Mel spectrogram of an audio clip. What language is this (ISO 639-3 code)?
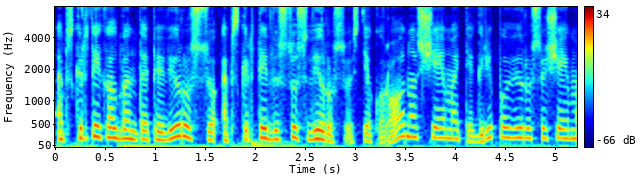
lit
